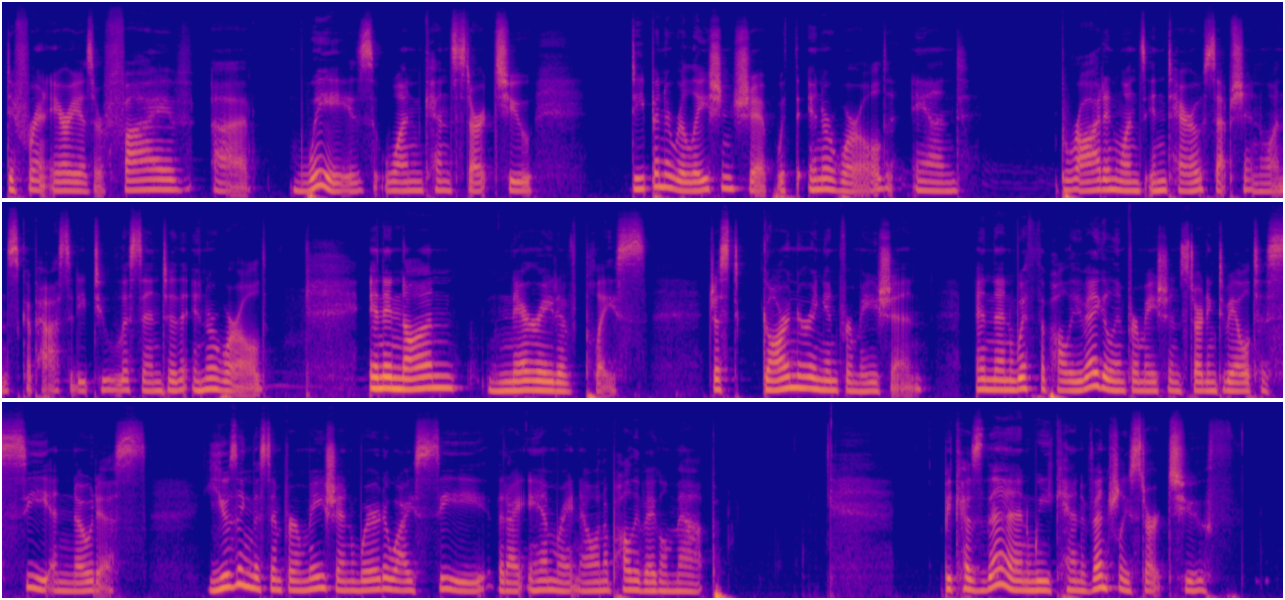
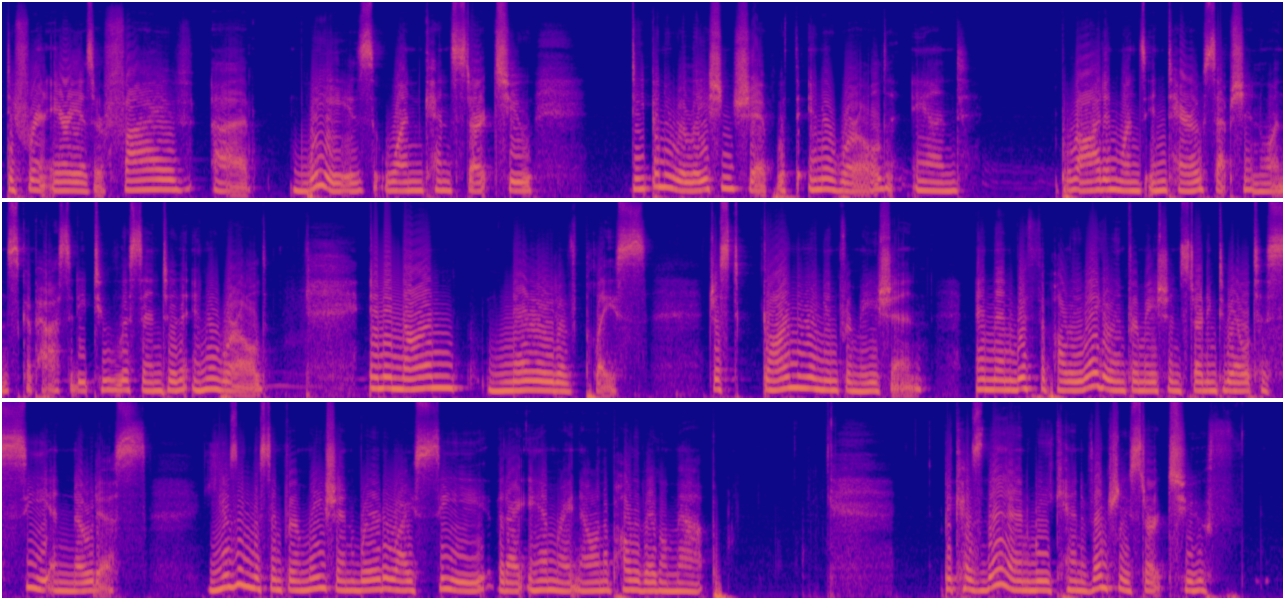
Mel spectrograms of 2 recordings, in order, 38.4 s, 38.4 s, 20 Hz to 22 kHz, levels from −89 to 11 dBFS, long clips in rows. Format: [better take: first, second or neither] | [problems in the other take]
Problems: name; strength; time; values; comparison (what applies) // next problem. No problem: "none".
first | distortion; heavy; 6 dB below the speech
